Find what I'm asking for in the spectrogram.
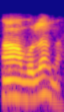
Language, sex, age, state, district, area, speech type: Marathi, male, 45-60, Maharashtra, Thane, rural, conversation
